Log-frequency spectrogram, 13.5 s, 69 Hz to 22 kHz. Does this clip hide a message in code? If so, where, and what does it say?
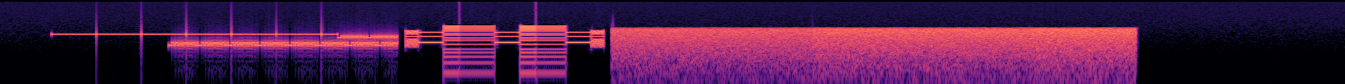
Yes: dial-up modem handshake (V.34 or later) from 0.5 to 11.4 s, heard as a whistle, warbles, then hiss.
